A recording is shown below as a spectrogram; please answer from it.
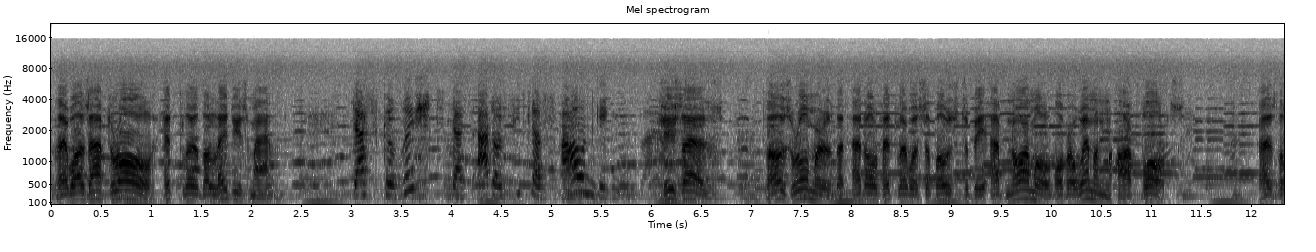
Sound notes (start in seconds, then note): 3.1 speaking German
